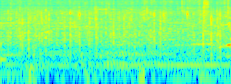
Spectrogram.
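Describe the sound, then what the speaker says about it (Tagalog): Heavy rain drums steadily on a car roof and windows during a downpour ahead of an approaching typhoon, a dense even patter with a low rumble underneath, close and continuous with no talking. "Ang lakas talaga ng ulan kasi may paparating na bagyo or dumating na siya."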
